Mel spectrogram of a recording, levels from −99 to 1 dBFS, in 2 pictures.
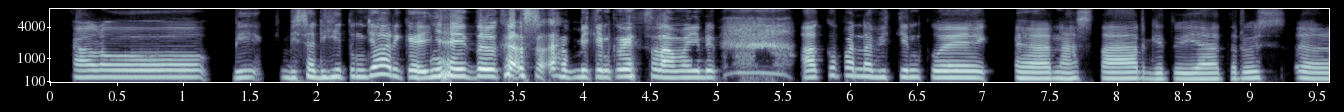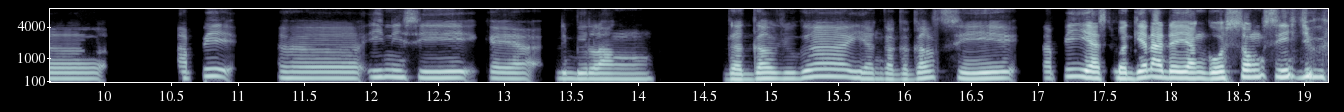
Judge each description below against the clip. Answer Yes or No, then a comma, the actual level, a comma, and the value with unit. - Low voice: No, high, 210 Hz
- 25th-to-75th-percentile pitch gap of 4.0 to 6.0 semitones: No, average, 3.3 semitones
